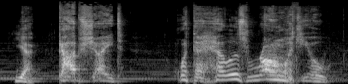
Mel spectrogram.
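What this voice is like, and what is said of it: Angry woman's accented character voice. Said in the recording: “There was no mistaking that accent. What sounded so lovely in our tender moments was now frightening, like an angry female pirate.”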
